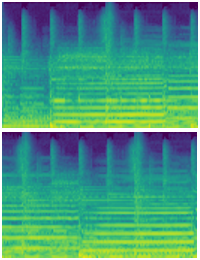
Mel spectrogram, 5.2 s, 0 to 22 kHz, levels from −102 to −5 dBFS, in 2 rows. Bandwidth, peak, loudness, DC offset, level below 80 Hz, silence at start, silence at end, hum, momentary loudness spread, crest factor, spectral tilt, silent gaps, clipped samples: 18 kHz; -2 dBFS; -15 LUFS; under 0.1%; -22 dBFS; 0 s; 0 s; none; 4 LU; 14 dB; -6 dB/octave; none; under 0.1%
